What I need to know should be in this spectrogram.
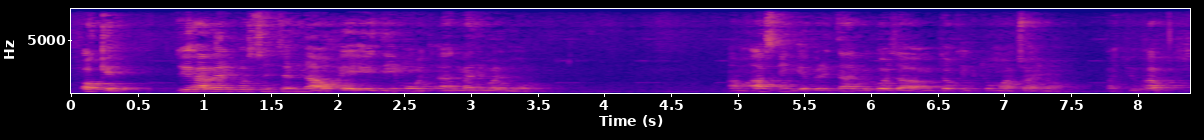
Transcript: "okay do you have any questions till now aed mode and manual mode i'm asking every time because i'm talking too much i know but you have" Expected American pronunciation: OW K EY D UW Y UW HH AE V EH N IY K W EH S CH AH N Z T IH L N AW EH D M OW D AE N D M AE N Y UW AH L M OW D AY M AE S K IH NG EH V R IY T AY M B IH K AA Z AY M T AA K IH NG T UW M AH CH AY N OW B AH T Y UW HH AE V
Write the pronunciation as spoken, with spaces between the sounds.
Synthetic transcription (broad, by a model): OW K EY D UW Y UW HH AE V EH N IY K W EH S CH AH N T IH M N AW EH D M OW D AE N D M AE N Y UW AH L M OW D AY M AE S K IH NG EH V R IY T AY M B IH K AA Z AY M T AA K IH NG T UW M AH CH AY N OW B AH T Y UW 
